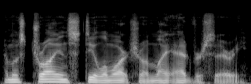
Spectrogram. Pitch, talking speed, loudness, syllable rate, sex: 90 Hz, 240 wpm, -17 LUFS, 5.4 syllables/s, male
